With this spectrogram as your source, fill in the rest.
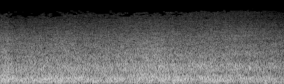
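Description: Ocean surf rolls steadily onto the sand at Cocoa Beach, Florida, a dense, continuous wash of breaking waves with wind noise mixed in and no voices.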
